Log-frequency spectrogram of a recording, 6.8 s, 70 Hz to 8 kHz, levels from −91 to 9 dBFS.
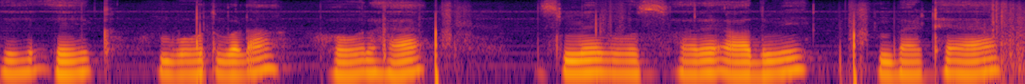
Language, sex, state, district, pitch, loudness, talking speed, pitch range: Hindi, male, Uttar Pradesh, Saharanpur, 130 Hz, -21 LUFS, 105 wpm, 125-140 Hz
